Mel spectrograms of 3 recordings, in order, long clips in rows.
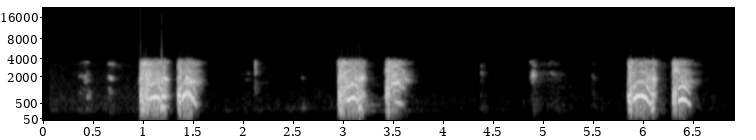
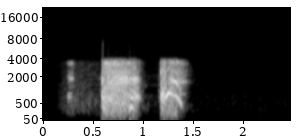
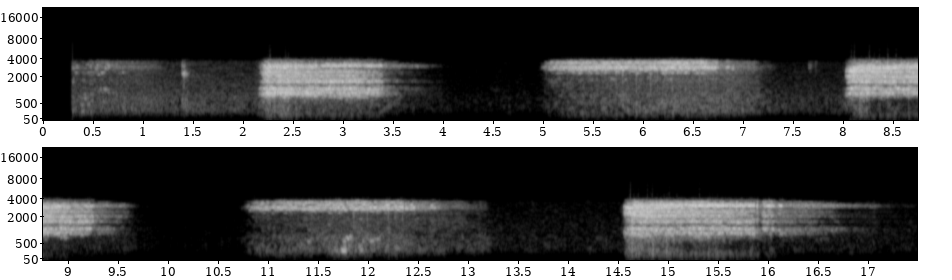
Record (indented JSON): {
  "three_cough_length": "6.9 s",
  "three_cough_amplitude": 32768,
  "three_cough_signal_mean_std_ratio": 0.39,
  "cough_length": "2.5 s",
  "cough_amplitude": 29524,
  "cough_signal_mean_std_ratio": 0.45,
  "exhalation_length": "17.5 s",
  "exhalation_amplitude": 29756,
  "exhalation_signal_mean_std_ratio": 0.54,
  "survey_phase": "alpha (2021-03-01 to 2021-08-12)",
  "age": "18-44",
  "gender": "Female",
  "wearing_mask": "No",
  "symptom_none": true,
  "smoker_status": "Current smoker (1 to 10 cigarettes per day)",
  "respiratory_condition_asthma": false,
  "respiratory_condition_other": false,
  "recruitment_source": "REACT",
  "submission_delay": "14 days",
  "covid_test_result": "Negative",
  "covid_test_method": "RT-qPCR"
}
